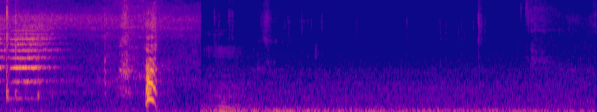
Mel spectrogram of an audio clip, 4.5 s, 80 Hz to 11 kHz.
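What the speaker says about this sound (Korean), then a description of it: "이 경적 소리가 되게 작다." A Honda CR-V Hybrid 2WD sounds a few short, thin horn toots that are fairly quiet, followed by low cabin and road rumble.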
